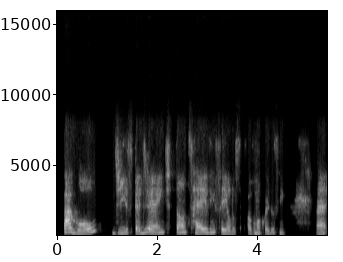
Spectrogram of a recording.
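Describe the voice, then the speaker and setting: Somewhat breathy, a woman talks with lively intonation. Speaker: paleography instructor. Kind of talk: online lecture.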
